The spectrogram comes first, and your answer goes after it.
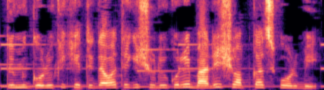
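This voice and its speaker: A woman's voice: fairly high pitch, steady tone, quick pace, close to an everyday voice. A woman voicing an elderly village auntie in a cartoon, giving matter-of-fact instructions over music. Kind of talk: moral-story cartoon acting.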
